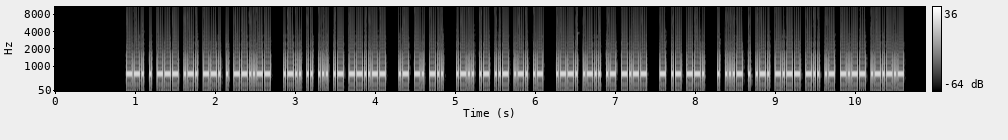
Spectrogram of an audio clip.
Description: Morse code, heard as a keyed tone, about 50 wpm, 700 Hz. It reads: GEORGE, LISA, AND LAURA PLAY TAG EVERYDAY.
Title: Additional Easy Phrases 50wpm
